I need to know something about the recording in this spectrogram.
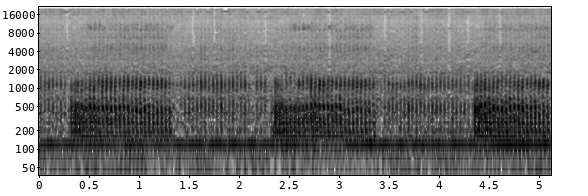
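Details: Purring and snoring from Amy, a sleeping house cat, in rhythmic rumbling phases roughly every second, inhale and exhale cycles clearly alternating under a constant low hum.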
